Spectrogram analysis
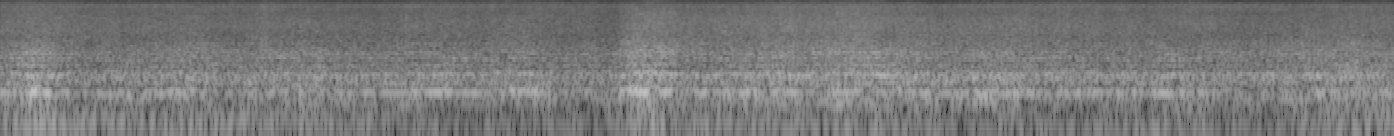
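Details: Honey bees at a very active hive in a row of hives, workers entering and leaving; dense, steady droning hum with overlapping wingbeat tones, a brief louder swell near three seconds as a bee passes close.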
